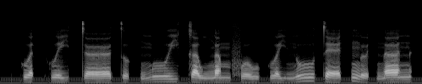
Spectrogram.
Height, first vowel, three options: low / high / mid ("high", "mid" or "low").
low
